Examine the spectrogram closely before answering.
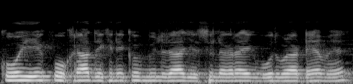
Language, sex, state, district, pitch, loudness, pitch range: Hindi, male, Chhattisgarh, Kabirdham, 175 Hz, -15 LUFS, 170-185 Hz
